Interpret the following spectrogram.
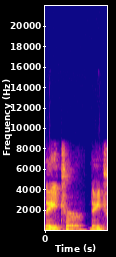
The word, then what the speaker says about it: nature: 근데 뭐 여기서 알아둬야 될 거는 뭐냐 하면은 A의 발음이 달라진다는 점입니다. 얘는 A가 뭐 발음 영어 발음기로 하면 이렇게 발음 나고 있죠. Nature. 근데 얘는 뭐 발음 기호는 이렇고요. 뭐 이거 굳이 한글로 쓴다면 이런 발음이죠. Natural이죠. Natural. 그래서 A의 발음이 얘는 Nature인데 얘는 Natural 된다는 거. 그래서 A의 발음이 달라지는 것도 꼭 알아두세요.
